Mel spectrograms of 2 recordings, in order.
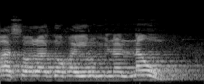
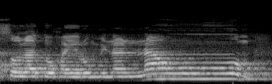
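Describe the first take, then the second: First: The last word's vowel is kept short. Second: The last word's vowel is drawn out long. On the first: It does not apply the Quran recitation rules. "dipendek ke" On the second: It follows the lengthening rules of Quran recitation. "dipanjang ke"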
